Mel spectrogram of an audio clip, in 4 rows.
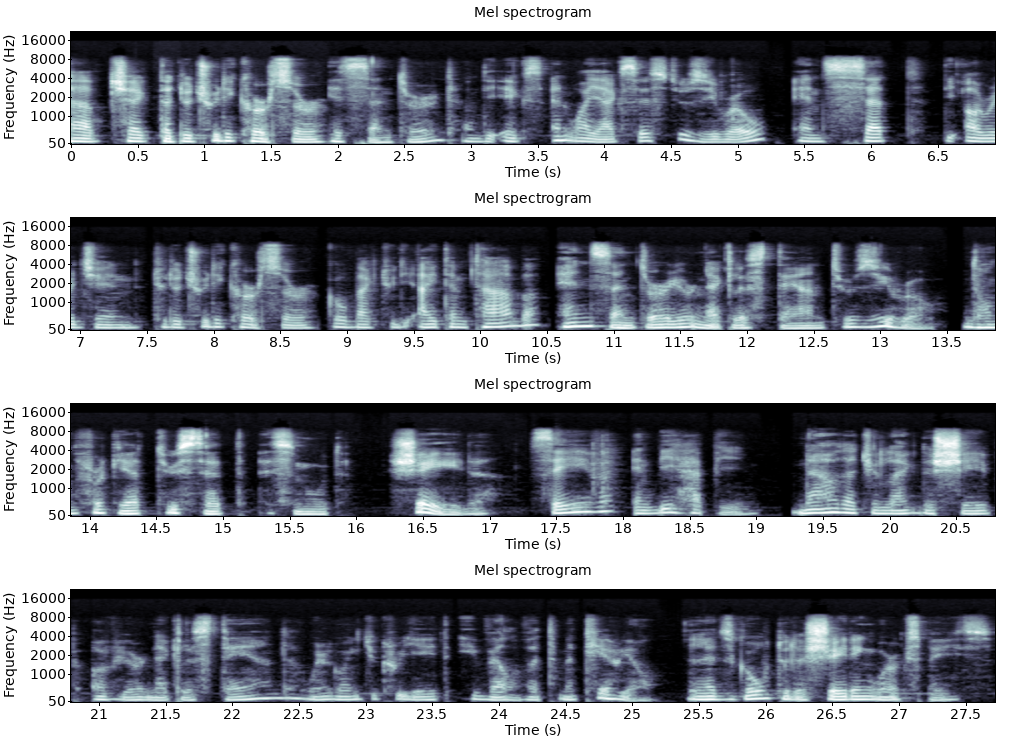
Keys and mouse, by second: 2.3-4.8 drag, 6.0-8.0 drag, 9.2 click, 10.2 shift+middle click, 10.5 click, 12.4 shift+middle click, 13.5 ctrl+KP_Decimal, 14.8-15.9 drag, 17.7 ctrl+s, 19.2-23.5 middle drag.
